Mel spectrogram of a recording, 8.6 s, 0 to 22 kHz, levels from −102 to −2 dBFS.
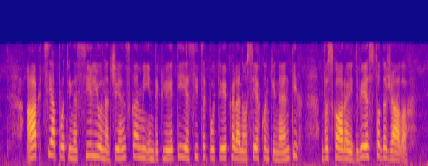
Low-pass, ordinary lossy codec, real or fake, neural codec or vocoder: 7.2 kHz; none; fake; codec, 16 kHz in and 24 kHz out, 2.2 kbps, FireRedTTS-2 codec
